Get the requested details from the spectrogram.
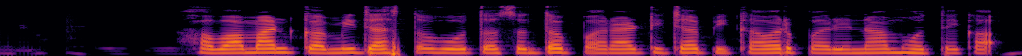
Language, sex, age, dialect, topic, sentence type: Marathi, female, 25-30, Varhadi, agriculture, question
